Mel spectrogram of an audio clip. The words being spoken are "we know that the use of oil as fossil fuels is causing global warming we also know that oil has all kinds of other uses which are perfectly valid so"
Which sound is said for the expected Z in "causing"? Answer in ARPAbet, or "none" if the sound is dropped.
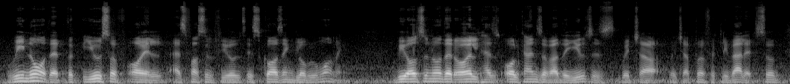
Z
